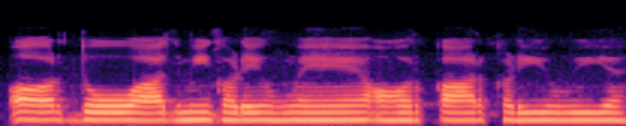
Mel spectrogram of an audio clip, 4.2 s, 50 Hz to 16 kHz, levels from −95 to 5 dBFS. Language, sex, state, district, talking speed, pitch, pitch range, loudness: Hindi, female, Uttar Pradesh, Shamli, 155 wpm, 180 Hz, 180-185 Hz, -15 LUFS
